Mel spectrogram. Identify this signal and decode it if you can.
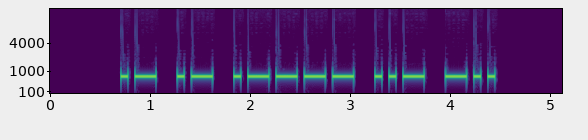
Morse code, heard as a keyed tone, about 17 wpm, 700 Hz. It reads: AA1UD
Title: USA Call Signs - 5 Characters - Repeated 2x - 17wpm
